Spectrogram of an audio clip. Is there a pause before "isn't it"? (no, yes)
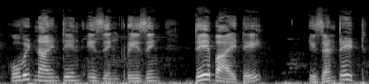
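yes. A short pause comes before "isn't it". The speaker calls it right. "Comma का मतलब है कि आपको थोड़ा सा पॉज देना है।"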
